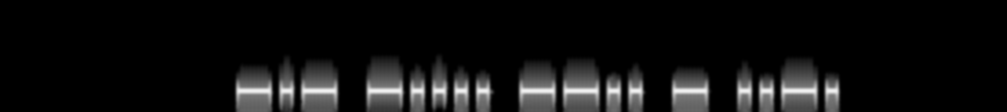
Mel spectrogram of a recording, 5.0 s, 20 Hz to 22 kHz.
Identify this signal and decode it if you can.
Morse code, heard as a keyed tone, about 22 wpm, 700 Hz. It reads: K6ZTF
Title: USA Call Signs - 5 Characters - 4x Character Spacing - 22wpm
